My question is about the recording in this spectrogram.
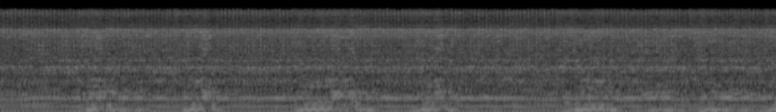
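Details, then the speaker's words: Victa lawn mower running but throttle adjustment does nothing; it stays on full revs, and owner suspects something inside is holding it at full speed. Earlier it made a weird noise when pushed. Constant high buzz that never drops: engine stuck at high speed. "as you can probably hear it's running but no matter what I do with a troll it doesn't adjust anything so there must be something in there which is just having It On full Rev"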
